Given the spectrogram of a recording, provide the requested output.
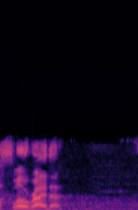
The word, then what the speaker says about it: Flo Rida: The artist's name is Flo Rida. Flo Rida. It's spelled like Florida.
